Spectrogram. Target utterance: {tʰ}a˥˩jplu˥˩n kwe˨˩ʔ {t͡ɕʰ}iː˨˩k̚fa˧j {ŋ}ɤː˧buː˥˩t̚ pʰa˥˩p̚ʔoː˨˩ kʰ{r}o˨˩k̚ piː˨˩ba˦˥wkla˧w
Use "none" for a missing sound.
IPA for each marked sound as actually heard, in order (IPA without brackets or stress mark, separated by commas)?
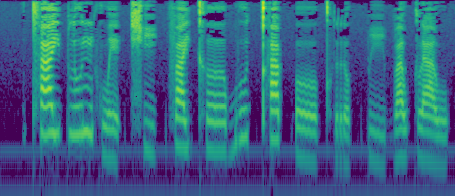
tʰ, t͡ɕʰ, kʰ, r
